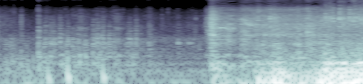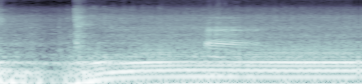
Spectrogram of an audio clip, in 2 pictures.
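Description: After faint handling noises, the engine of a used car starts with a sudden burst, settles into a loud steady idle with a brief rev, close up and with no speech.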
